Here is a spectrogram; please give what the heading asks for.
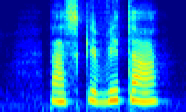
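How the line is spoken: Ball lightning sobbing. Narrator (German): schluchzte der Kugelblitz

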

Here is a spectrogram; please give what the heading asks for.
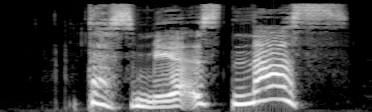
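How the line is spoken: Grandmother laughing, calling back. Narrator (German): ruft Oma lachend zurück

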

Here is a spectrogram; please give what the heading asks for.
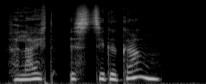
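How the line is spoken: Anxious, hopeful. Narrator (German): hofft Marco ängstlich

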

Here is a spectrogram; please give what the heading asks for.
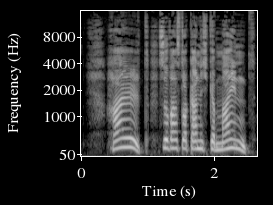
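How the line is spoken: Calling after. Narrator (German): ruft der Igel ihm hinterher

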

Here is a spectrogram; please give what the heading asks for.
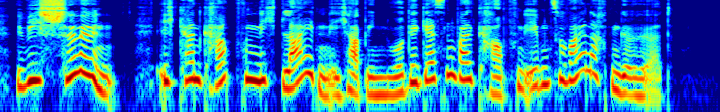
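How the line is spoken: Grandmother exclaiming. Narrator (German): Oma ruft

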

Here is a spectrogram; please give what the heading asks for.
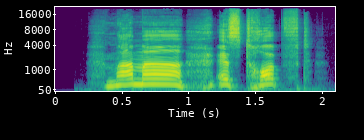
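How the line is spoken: Calling out. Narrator (German): ruft er

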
